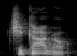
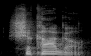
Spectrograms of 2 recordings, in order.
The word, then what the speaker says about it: Chicago: it as Chicago but in English it's Chicago sha sh sh so in that first syllable you're focusing on two things the very first sound is sh not CH Chicago and that vowel is a not e just like public it's a uh sh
